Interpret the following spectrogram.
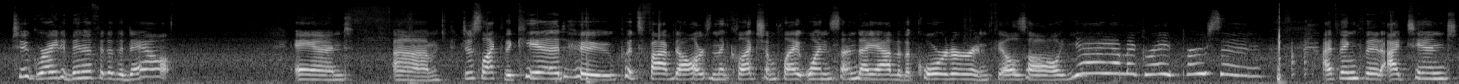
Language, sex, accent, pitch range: English, female, American, 215-265 Hz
